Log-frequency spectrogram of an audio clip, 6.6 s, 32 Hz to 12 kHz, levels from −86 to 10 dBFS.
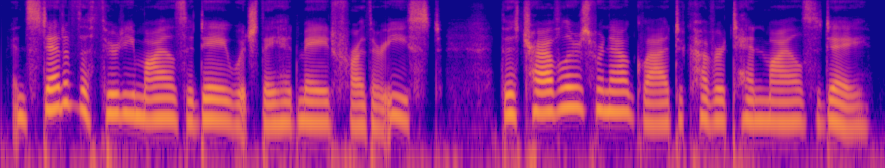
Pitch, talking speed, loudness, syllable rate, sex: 190 Hz, 215 wpm, -20 LUFS, 5.6 syllables/s, female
